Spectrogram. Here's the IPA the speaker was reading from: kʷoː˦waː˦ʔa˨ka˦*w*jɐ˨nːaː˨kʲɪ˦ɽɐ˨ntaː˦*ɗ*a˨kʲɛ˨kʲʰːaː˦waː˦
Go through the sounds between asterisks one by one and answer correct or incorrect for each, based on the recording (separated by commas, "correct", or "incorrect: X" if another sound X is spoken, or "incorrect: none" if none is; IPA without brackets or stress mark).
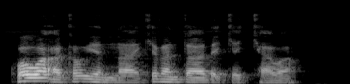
correct, incorrect: d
